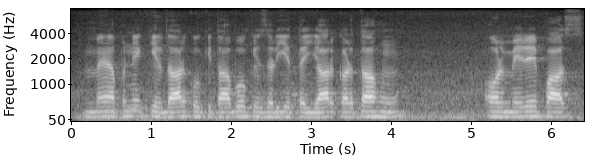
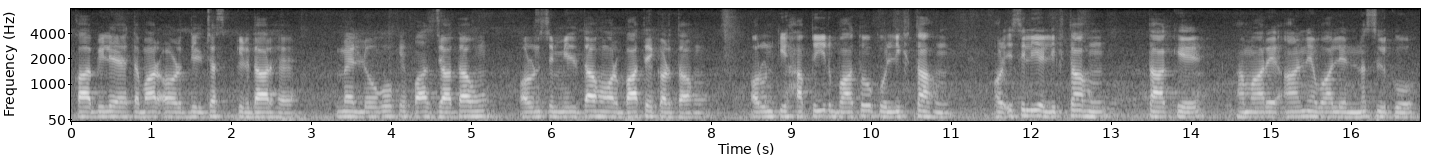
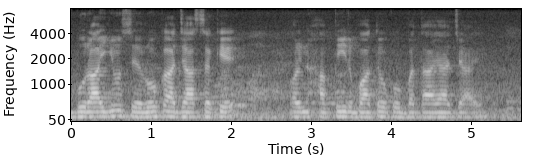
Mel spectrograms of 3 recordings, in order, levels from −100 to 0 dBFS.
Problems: constant background noise, background conversations at intervals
